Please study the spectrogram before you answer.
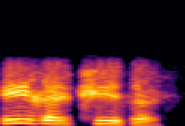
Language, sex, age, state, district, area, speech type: Kashmiri, male, 30-45, Jammu and Kashmir, Bandipora, rural, conversation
